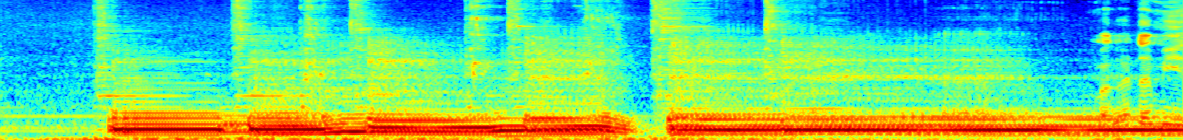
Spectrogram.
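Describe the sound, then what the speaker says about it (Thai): A heavily distorted electric guitar through an amp simulator plays sustained chords and a few shifting notes, loud and saturated, with a buzzy amplified edge throughout. "ถ้าเราแบบอยากได้แอมหัวแตกเลย"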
